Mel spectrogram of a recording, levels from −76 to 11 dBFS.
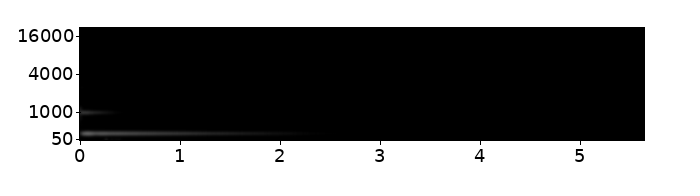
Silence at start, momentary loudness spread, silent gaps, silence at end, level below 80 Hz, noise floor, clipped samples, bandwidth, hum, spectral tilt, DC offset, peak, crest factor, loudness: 0 s; 18 LU; none; 3.25 s; -90 dBFS; under -90 dBFS; under 0.1%; 1.7 kHz; none; -2 dB/octave; under 0.1%; -38 dBFS; 18 dB; -54 LUFS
